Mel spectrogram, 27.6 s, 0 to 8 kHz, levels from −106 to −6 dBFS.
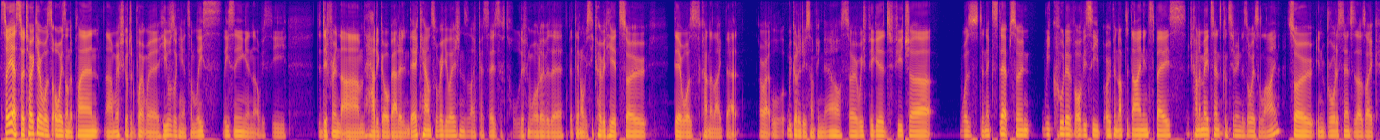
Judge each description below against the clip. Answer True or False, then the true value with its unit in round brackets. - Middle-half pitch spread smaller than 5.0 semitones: True (2.9 semitones)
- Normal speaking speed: False (230 wpm)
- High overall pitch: False (100 Hz)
